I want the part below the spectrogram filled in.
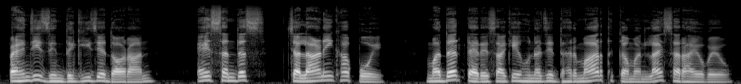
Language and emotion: Sindhi, neutral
